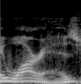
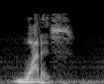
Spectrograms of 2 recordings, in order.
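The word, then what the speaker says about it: Juárez: You don't say Juarez. You're supposed to say Juarez. – Juarez. – Juarez. – Do you know how that was explained to me? Pretend it's spelled W-A-T-T-I-S.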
